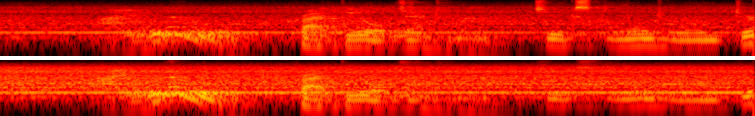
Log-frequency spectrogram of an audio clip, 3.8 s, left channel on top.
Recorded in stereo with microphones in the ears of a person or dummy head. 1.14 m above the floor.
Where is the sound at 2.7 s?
60° left (ahead or behind), 0.6 m.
